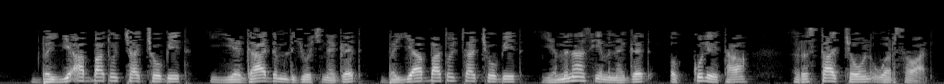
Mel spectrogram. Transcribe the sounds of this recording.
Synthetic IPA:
bəjːɛabːat̪ʰo̞t͡ʃːat͡ʃːɛwbe̞t̪ | jɛɡad̪ɨmlɨd͡ʒo̞t͡ʃːnəɡəd̪ | bəjːɛabːat̪ʰo̞t͡ʃːat͡ʃːɛwbe̞t̪ | jɛmɨnasjɛmnəɡəd̪ʔɨkːulet̪ʰa | ɾɨst̪at͡ʃːɛwnwɔɾsə̰wa̰l

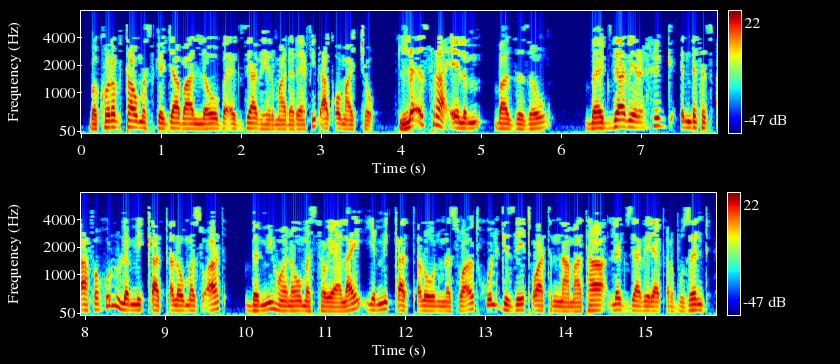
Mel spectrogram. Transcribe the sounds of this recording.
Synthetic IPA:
bəkʰo̞ɾəβt̪ʰawməsɡəd͡ʒabalːəwbəɨɡzijaβhe̞ɾmad̪əɾjafit̪ʰa̰kʼo̞mat͡ʃːɛw | ləʔɨsɾaʔe̞lɨmbazːəzəw | bəɨɡzijaβhe̞ɾhɨɡɨnd̪ət̪ʰəsʼafəhulːuləmːikʼːat̪ʼːələwməswa̰t̪ | bəmːiɦo̞nəwməsəwjalajːɛmːikʼːat̪ʼːələwnməswat̪hulːɡize̞t̪ʼɨwat̪ɨnːamat̪ʰaləɨɡzjaβhe̞ɾjakʼəɾbuzənd̪

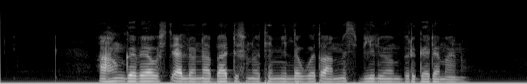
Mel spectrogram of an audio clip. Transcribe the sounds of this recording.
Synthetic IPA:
ʔahunɡəβəjawʊst̪ʼjalːəwɨnːabəad̪ːisunət̪jɛmːilːəwːɔt̪ʼəwamːɨst̪bilijombɨɾɡəd̪əmanəw

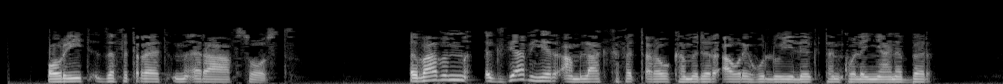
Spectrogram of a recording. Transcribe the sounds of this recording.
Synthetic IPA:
ʔoɾit̪zəfɨt̪ʼɾət̪mɨʔɾafso̞st̪ | ʔɨβaβɨmʔɨɡzjaβhe̞ɾa̰mlakːʰəfət̪ʼːəɾəwkʰəmɨd̪ɨɾawɾe̞ɦulːujɪlɨkʼt̪ʰəŋkʰo̞ləɲːanəbːəɾ

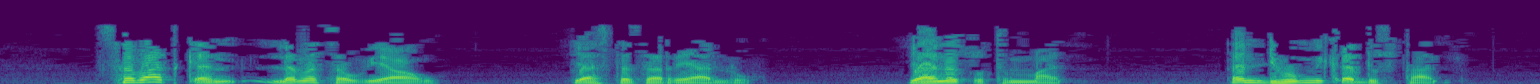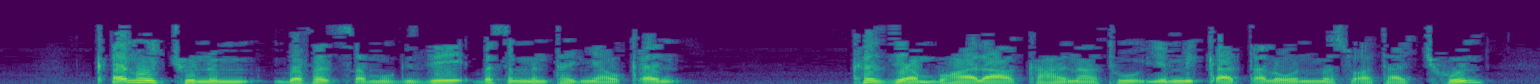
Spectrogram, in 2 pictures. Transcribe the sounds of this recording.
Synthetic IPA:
səβat̪ːkʼənləməsəwjaw | jast̪ʰəsərːjalːṵ | janəsʼut̪ʰɨmːa̰l | ʔɨnd̪ihumjɪkʼəd̪ːɨsu̥t̪ʰa̰l | kʼəno̞t͡ʃːunɨmbəfəsʼːəmuɡize̞bəsɨmːɨnt̪ʰəɲːawkʼən | kʰəzːijambəhʷalakʰahɨnat̪ʰujɛmːikʼːat̪ʼːələwnməswa̰t̪ʰat͡ʃːɪhun

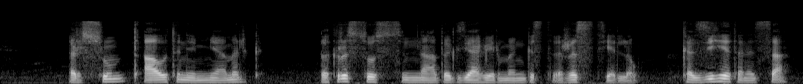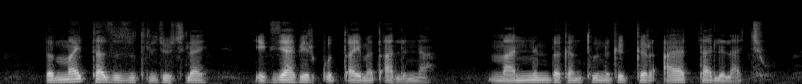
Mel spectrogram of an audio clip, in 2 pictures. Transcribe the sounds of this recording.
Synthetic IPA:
ʔɨɾsumt̪ʼawt̪ʰɨnjɛmːijaməlk | b̥əkɨɾɨst̪ʰo̞sɨnːabəɨɡzijaβhe̞ɾməŋɡɨst̪ɾɨst̪ʼjɛlːə̰w | kʰəzːihjɛt̪ʰənəsːa̰ | b̥əmːajɪt̪ʰːazːəzut̪lɨd͡ʒo̞t͡ʃːlajː | ɛ̰ɨɡzijaβhe̞ɾkʼut̪ʼːajimət̪ʼalɨnːa | manːɨmbəkʰənt̪ʰunɨɡɨɡːɨɾa̰jat̪ʰːalːɨla̰t͡ʃːɛ̥w

